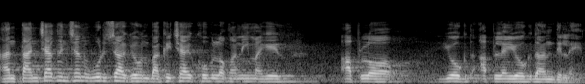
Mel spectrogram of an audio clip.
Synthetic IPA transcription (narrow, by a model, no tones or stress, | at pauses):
anit̪ãɲt͡ɕjakʰəɲt͡ɕanʋuɾd͡zaɡʱeunbakit͡ɕajkʰuːblɔkaniːmaɡiːɾ | a̰plɔ | joɡd̪apljãjoɡd̪and̪ila̰j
